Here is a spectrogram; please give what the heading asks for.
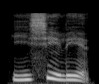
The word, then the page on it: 一系列: yī xì liè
